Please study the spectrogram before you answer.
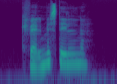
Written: kvalmestillende

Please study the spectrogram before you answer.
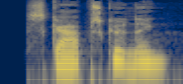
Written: skarpskydning

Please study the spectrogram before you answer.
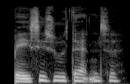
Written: basisuddannelse

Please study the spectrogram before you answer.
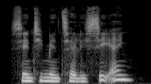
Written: sentimentalisering

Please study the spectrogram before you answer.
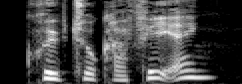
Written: kryptografering

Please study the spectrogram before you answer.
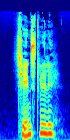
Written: TJENSTVILLIGT

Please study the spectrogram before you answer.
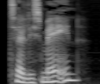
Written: talisman

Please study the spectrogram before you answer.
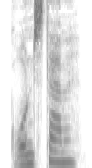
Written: grundstamme

